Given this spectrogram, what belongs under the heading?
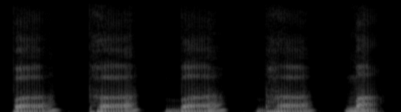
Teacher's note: त वर्ग के बाद प वर्ग। तो प वर्ग का उच्चारण होठों से होता है। · इन सभी वर्णों को बोलते समय दोनों होठ आपस में पूरी तरह मिलते हैं। पीछे से आ रही हवा को एक पल के लिए रोकते हैं और फिर अचानक से खुल जाते हैं। जैसा कि हमने शुरुआत में ही आजमा कर देखा था बिना होठों को मिलाए प बोलना मुमकिन ही नहीं है। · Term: ओष्ठ्य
